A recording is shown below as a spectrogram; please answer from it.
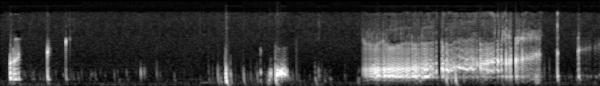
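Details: A girl's stomach growling: scattered gurgles and pops, then a long rumbling growl; ordinary bowel sounds (borborygmi).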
